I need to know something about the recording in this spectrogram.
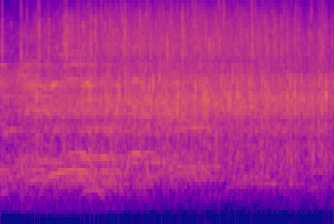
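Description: Large audience applauding steadily, with a few voices calling out about a second in.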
